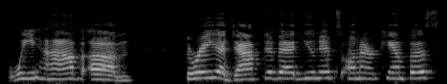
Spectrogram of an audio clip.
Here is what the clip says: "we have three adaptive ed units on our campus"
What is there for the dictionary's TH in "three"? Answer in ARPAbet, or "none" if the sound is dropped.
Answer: TH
